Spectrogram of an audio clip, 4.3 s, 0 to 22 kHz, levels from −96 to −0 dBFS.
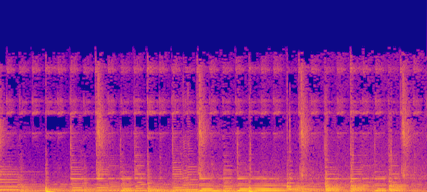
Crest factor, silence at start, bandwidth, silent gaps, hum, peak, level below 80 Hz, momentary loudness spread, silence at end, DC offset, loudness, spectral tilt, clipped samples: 14 dB; 0 s; 17 kHz; none; none; -4 dBFS; -30 dBFS; 6 LU; 0 s; under 0.1%; -19 LUFS; -5.5 dB/octave; under 0.1%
